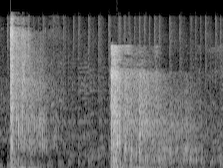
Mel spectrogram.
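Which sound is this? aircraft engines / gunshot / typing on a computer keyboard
gunshot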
